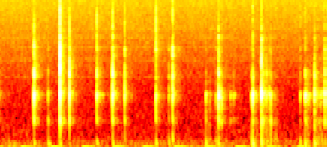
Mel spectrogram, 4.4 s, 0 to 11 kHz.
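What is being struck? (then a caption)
Rigid plastic deodorant tube. A palm-sized rigid plastic Speed Stick deodorant tube, held upright, is scratched and tapped on its side with fingertips. It gives a quick series of short, dry, hollow clicks pitched around 1.2 kHz, mixed with soft scratching and a low rumble underneath. Each tap dies away almost at once.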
